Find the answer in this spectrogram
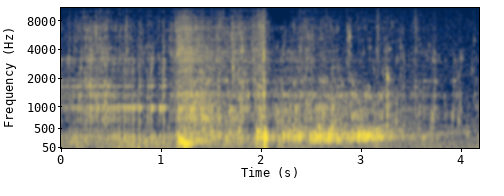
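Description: Water gurgling and bubbling heard with the microphone underwater, swelling about a second in and fading after about three seconds, with a sharp knock about two seconds in.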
